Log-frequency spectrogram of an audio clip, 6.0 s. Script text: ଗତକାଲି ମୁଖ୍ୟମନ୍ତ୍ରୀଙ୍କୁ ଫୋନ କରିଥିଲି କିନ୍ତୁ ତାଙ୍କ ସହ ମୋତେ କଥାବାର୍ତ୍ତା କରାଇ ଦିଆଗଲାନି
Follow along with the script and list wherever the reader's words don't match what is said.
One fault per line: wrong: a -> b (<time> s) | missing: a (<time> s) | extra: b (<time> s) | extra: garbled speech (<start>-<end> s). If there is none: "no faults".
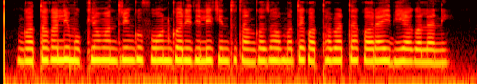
no faults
